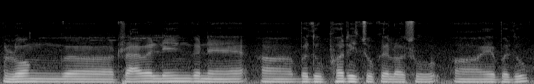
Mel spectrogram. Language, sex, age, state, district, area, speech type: Gujarati, male, 30-45, Gujarat, Rajkot, rural, spontaneous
